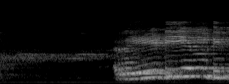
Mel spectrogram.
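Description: A quiet pause of about a second, then a woman's voice comes in, speaking in long, drawn-out, sing-song tones.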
